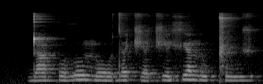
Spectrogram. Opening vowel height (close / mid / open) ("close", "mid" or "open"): open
